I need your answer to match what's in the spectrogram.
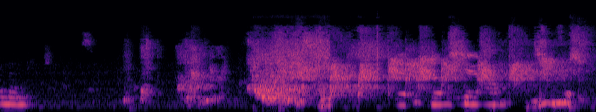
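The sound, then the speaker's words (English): Soft voices murmur, then a person is plunged into water for a baptism by immersion with a loud splash. Heavy sloshing and churning water continue to the end, with faint voices underneath. “Then I baptize you in the name of the Father who loves you, in the name of the Son who gave his life for you, in the name of the Spirit who wishes to live in you.”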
